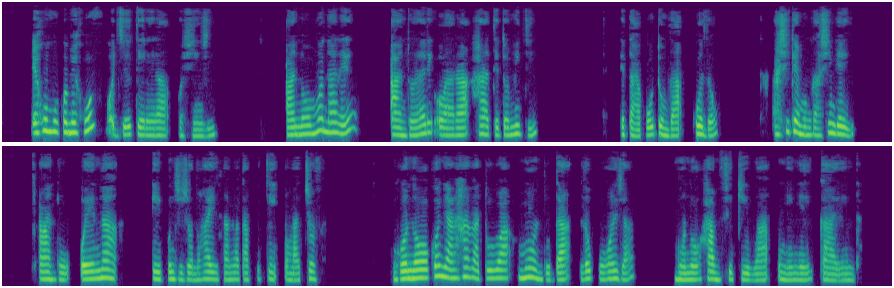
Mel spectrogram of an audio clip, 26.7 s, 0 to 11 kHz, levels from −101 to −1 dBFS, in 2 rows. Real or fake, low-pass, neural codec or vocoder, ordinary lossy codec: fake; 9.9 kHz; codec, 16 kHz in and 24 kHz out, 2.2 kbps, FireRedTTS-2 codec; AAC, 48 kbps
